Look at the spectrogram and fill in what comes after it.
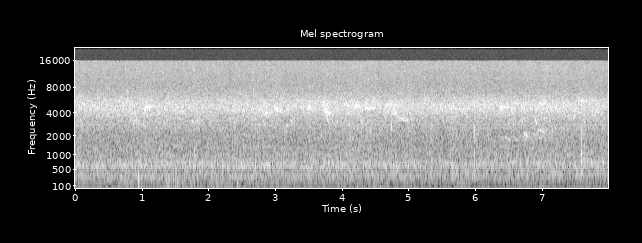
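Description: Faint small birds calling in the pine tops: short, high chirps and quick little whistles scattered through, over a soft background hiss.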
